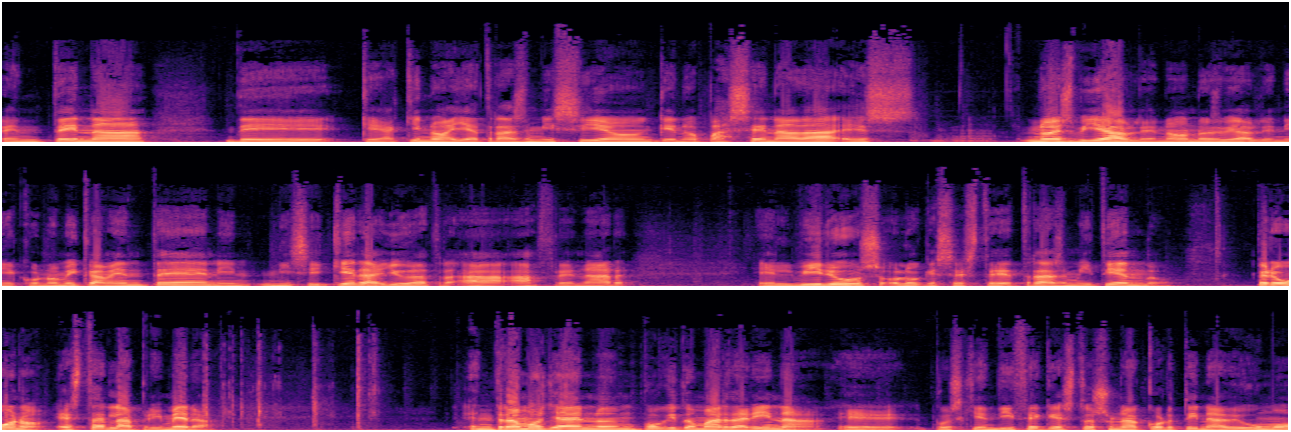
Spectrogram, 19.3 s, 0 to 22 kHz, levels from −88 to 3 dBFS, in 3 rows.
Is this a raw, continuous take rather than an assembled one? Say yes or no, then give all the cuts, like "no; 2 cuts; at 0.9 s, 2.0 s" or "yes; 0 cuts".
no; 1 cut; at 7.5 s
